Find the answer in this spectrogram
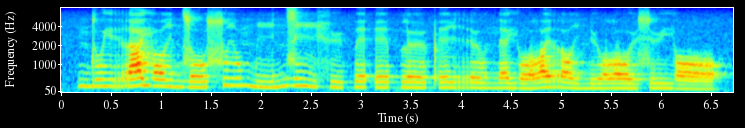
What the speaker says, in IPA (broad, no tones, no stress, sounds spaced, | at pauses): n d u j r a j ɔ i̯ n z o sʷ i u̯ m i n z i x y p e ʔ e p l ø pʼ e i̯ r ø u̯ n ɛ j o lˠ e r ɔ i̯ n y u̯ lˠ o y̯ s y j ɔ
